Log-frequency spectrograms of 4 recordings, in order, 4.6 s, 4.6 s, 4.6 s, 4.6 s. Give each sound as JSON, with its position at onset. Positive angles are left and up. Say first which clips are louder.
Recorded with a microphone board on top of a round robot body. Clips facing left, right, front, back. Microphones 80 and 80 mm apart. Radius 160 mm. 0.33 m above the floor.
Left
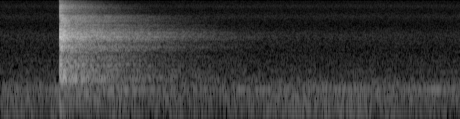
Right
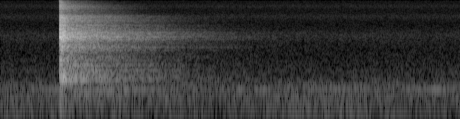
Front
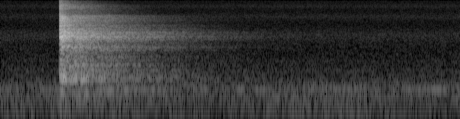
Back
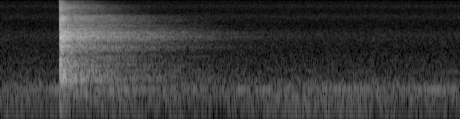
{"t": 0.6, "sound": "a clap", "louder": "right 1 dB, back 1 dB", "azimuth_deg": 170, "distance_m": 1.6}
